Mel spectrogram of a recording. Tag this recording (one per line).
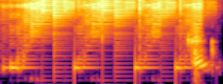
alien
funk
radio
sounddesign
